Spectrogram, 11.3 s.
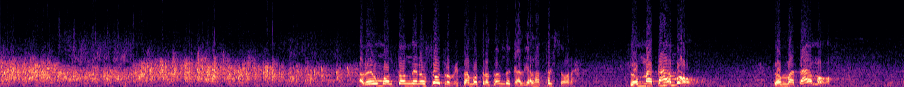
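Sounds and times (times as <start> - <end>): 
audience applause: 0.0 - 5.3
speech: 4.5 - 8.8, 9.6 - 10.5.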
